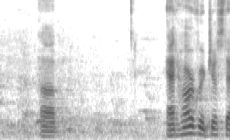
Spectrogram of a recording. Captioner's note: laughter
